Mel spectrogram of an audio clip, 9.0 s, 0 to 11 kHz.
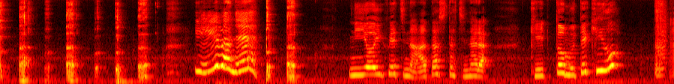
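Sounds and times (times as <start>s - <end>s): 
short throaty burps: 0.0s - 2.2s, 3.5s - 4.1s
speech: 4.7s - 8.3s.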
